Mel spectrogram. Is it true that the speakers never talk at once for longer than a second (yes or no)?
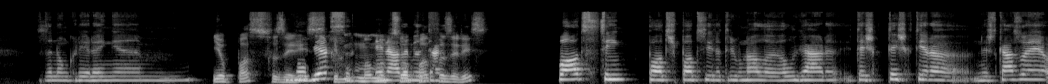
no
